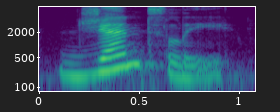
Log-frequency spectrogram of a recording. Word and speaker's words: gently: i see ly now if we're not sure if this is the heart or soft g we could try both and then listen to ourselves and see which word makes sense ready let's try the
